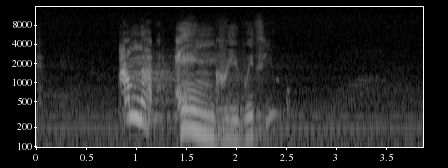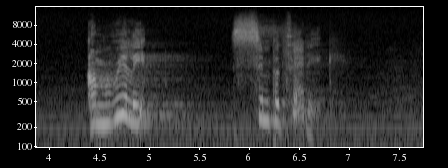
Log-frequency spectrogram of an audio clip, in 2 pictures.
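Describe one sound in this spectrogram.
A man preaches forcefully into a microphone in short, loud bursts with pauses between.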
